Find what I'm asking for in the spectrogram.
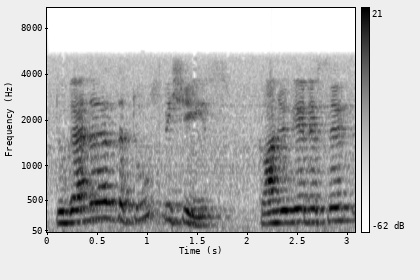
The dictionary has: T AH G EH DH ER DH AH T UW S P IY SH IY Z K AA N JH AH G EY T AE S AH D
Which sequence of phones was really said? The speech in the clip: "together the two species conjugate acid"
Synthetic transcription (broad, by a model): T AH G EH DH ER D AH T UW S P IY SH IY Z K AA N JH AH G EY T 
